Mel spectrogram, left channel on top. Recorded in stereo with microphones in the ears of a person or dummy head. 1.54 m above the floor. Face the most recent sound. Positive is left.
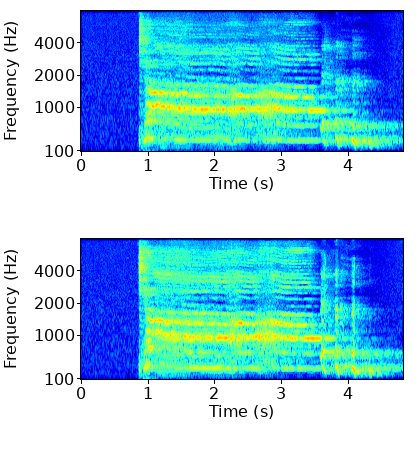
turn(degrees=-55)  # may be behind; listen again after turning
